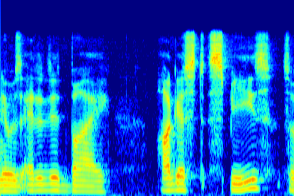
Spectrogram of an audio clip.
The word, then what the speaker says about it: Spies: So his last name is spelled like spies, Spies. But I do know that in German language, if there's an IE like that, it's pronounced, so his name would be pronounced Spies.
